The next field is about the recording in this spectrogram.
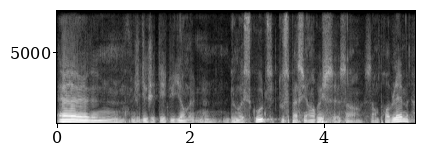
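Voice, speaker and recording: Speaking at a fairly slow pace, a man uses lively intonation and big swings in loudness at a fairly low pitch. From France. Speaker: literary scholar. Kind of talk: lecture. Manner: halting.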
